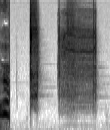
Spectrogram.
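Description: Edited logo-intro sound effect: a short whoosh, then a steady electronic tone of several notes held for under a second that cuts off suddenly.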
